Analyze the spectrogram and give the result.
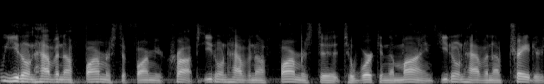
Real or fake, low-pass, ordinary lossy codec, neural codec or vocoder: real; 7.2 kHz; Opus, 24 kbps; none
